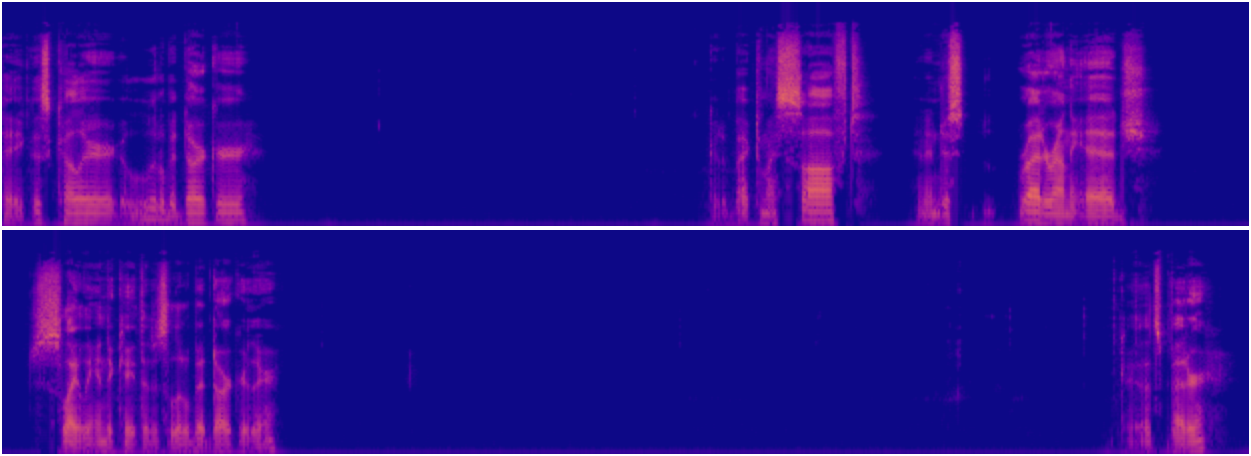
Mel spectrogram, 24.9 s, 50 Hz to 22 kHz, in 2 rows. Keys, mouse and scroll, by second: 0.1 s, 1.1 click, 2.5 click, 3.5 click, 4.7 click, 5.2 click, 5.6 click, 6.1 click, 6.5 click, 7.3 click, 7.8 ctrl+click, 9.0-13.4 ctrl+drag, 14.3-15.7 drag, 16.1-18.2 drag, 18.2 click, 18.7 click, 19.8-21.1 drag, 21.9 m, 22.0 middle click, 22.7 ctrl+middle click, 23.4 ctrl+middle click, 23.9-24.9 ctrl+shift+middle drag.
